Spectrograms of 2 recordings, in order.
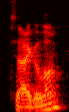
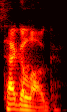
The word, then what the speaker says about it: Tagalog: what the word for penis was in uh Tagalong. Uh that did I say it right? It's it's tagalog.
